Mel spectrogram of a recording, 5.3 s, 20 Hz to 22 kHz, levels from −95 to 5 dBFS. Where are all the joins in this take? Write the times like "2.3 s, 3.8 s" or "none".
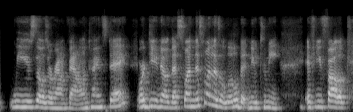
2.1 s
